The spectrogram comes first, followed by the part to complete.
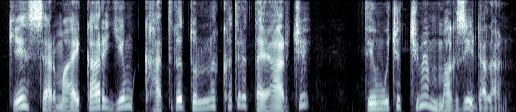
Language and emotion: Kashmiri, surprised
